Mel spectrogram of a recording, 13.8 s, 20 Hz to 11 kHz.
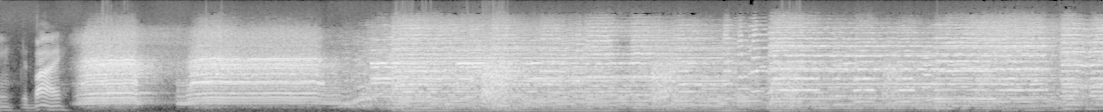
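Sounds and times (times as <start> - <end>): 
speech: 0.0 - 2.6
steam train whistle: 0.9 - 13.7
train bell clanging: 4.8 - 12.1.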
